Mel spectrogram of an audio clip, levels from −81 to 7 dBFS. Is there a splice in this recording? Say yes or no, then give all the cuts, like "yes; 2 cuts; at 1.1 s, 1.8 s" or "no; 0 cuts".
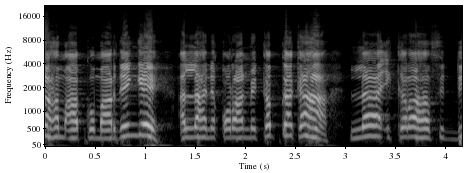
no; 0 cuts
